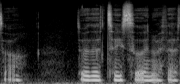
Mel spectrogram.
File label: "teitl", Welsh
